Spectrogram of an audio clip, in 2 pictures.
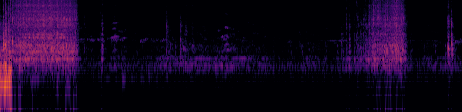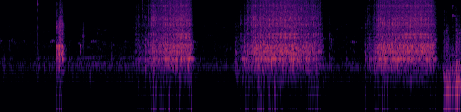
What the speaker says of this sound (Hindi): अब मैं इसको यहाँ पर सिलाई रखकर लगाऊंगी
